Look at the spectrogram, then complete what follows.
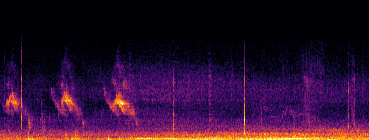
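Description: Songbirds chirping, a short downward-sliding call repeated about once a second, over outdoor ambience; from about two seconds in a steady low drone, like a distant engine, joins and holds.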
